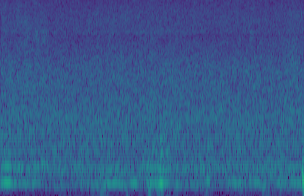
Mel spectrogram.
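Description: A cluster of honeybees hanging outside an opened hive makes a steady, dense buzz, close and continuous, with no voices.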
